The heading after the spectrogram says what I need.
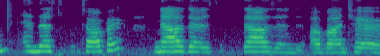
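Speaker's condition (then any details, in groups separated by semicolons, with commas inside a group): ALS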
